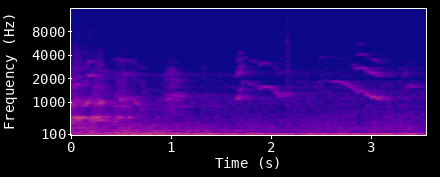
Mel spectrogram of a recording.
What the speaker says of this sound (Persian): سگ بنده خدا رو چرا آتیش زدی؟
